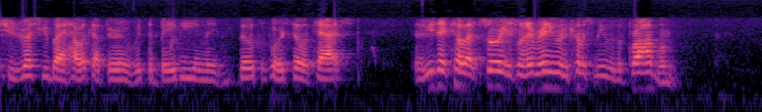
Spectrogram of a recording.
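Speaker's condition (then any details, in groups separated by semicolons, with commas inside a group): Parkinson's disease, young-onset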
